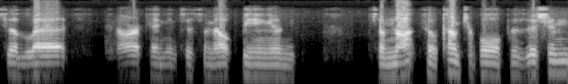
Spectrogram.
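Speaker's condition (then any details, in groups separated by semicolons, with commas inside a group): No condition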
